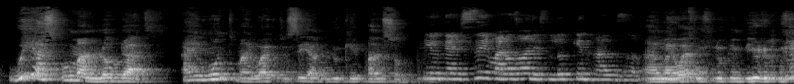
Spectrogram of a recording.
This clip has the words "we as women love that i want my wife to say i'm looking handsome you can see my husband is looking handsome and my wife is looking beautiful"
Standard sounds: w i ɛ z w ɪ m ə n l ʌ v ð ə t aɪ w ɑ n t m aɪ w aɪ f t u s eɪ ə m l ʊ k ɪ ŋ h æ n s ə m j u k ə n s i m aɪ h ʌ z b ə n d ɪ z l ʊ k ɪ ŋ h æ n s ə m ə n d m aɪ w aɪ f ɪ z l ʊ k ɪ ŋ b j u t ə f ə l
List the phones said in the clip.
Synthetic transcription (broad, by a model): w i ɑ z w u m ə n l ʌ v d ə t aɪ w ɑ n t m aɪ w aɪ f t u s eɪ ə m l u k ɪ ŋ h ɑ n s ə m j u k ə n s i m aɪ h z ə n ɪ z l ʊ k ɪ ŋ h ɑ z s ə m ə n m aɪ w aɪ f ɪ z l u k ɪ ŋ b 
